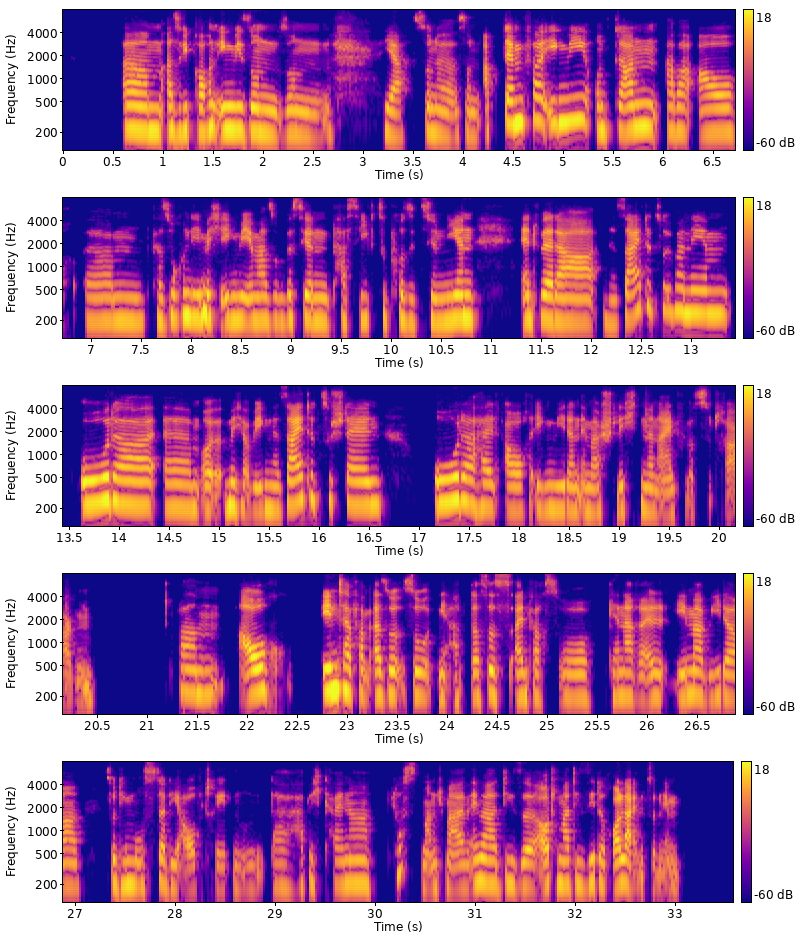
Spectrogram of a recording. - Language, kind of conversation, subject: German, advice, Wie können wir Rollen und Aufgaben in der erweiterten Familie fair aufteilen?
- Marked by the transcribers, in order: sigh; other background noise; stressed: "Lust"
